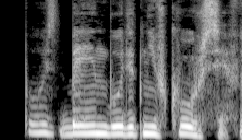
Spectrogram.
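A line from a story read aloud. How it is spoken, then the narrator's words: Pleading. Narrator (Russian): взмолился я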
